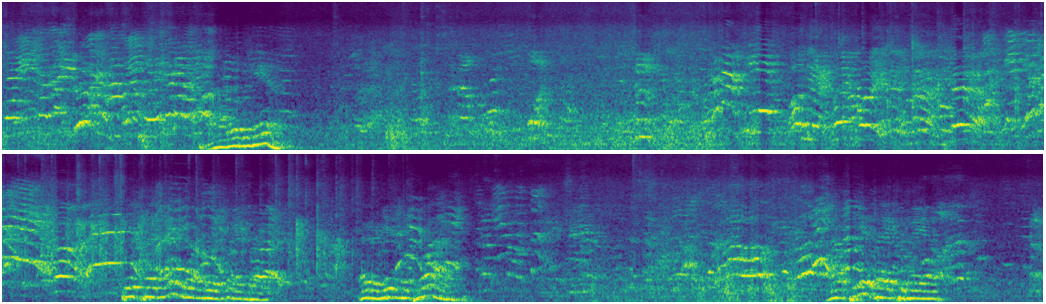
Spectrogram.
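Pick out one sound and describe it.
A crowd chants and shouts loudly in an echoing hall.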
